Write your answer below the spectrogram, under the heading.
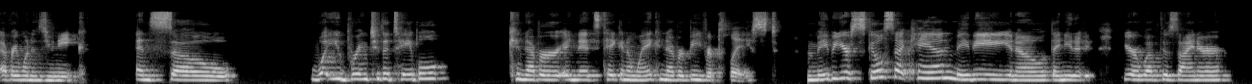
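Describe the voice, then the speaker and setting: With ordinary pitch variation and a fairly high pitch, a woman talks at a moderate pace. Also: very even loudness. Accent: American. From West Virginia. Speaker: digital marketing professional. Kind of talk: interview conversation.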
